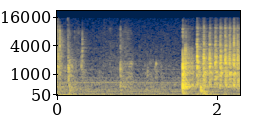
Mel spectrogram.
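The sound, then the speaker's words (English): A flipped quarter, tossed to pick between the Colts and the Lions, lands with a sharp metallic clink, then rattles and spins in quick, bright chatters as it settles. A few faint ticks come just before the landing, with no voices. “Heads Colts, tails Lions. Land okay.”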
